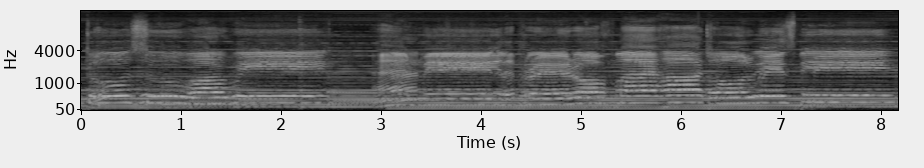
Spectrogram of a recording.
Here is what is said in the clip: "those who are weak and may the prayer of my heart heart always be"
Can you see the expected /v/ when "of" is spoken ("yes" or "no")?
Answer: yes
